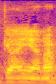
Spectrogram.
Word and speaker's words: Guyana: Uh born in uh Guyana. I was born in and it's actually pronounced Guyana.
